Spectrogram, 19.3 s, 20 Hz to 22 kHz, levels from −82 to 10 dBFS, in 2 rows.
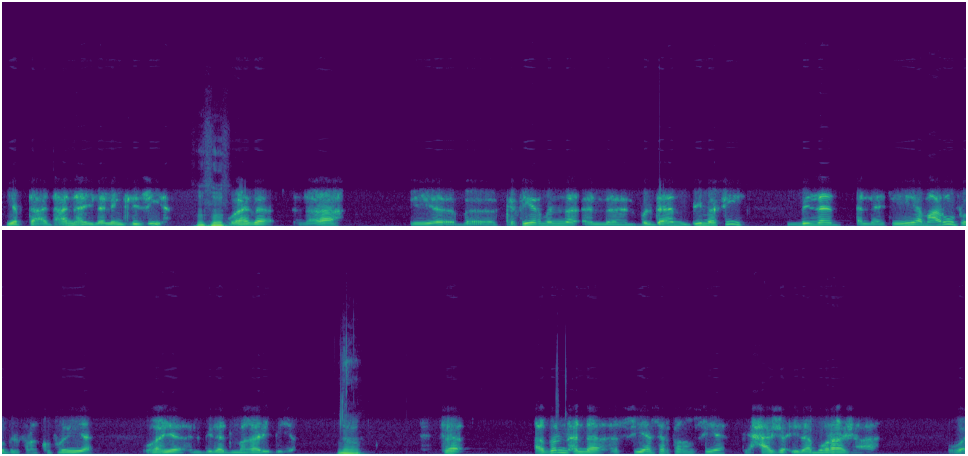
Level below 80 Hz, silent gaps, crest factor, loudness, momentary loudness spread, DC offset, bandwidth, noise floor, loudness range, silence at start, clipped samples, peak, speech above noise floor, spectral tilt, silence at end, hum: -48 dBFS; none; 22 dB; -20 LUFS; 12 LU; under 0.1%; 11.5 kHz; -65 dBFS; 3 LU; 0.05 s; under 0.1%; 0 dBFS; 45 dB; -7 dB/octave; 0 s; none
